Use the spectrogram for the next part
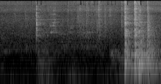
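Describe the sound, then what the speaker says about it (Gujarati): Ragda patties crisp on a tawa griddle in a little oil, a soft intermittent sizzle with light scraping taps that swells into a louder, closer crackle of frying toward the end. "જો કેટલી મસ્ત શેકાય છે તવી ઉપર બી, ક્રન્ચી, ઓછા તેલમાં"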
